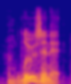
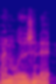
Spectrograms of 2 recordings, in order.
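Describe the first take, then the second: First: Exasperated emphasis on "losing"; stress on LOSING. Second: Said in the usual way. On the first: Real, not acted. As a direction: lean hard on "losing". Repeats it with more emphasis.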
